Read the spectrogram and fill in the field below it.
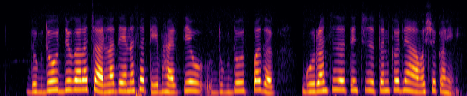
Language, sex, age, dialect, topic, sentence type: Marathi, female, 18-24, Northern Konkan, agriculture, statement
